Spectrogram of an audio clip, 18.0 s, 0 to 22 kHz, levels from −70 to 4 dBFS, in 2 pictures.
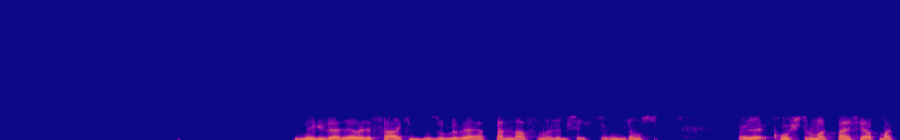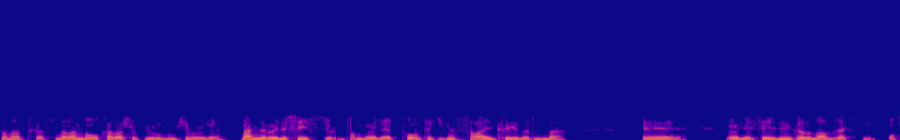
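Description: The whole recording runs through the GSM full-rate codec. Its damage is plainly audible. The codec models the vocal tract and drives it with a coarse pulse train. Only a fraction of the excitation detail survives. That gives the speech a buzzy, gravelly edge. The band also stops at 4 kHz, so the top end sounds dull and boxy. The character fits the 13 kbps full-rate coder.

There are lost GSM frames at three points. The first is at 5.44 to 5.66 s, the second at 13.12 to 13.16 s, and the third at 15.66 to 15.70 s. Each sounds like one dropped frame of about 20 ms. The decoder fills each gap by reusing the last good frame's settings. You hear a brief, rough, metallic ring in place of the missing sound.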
